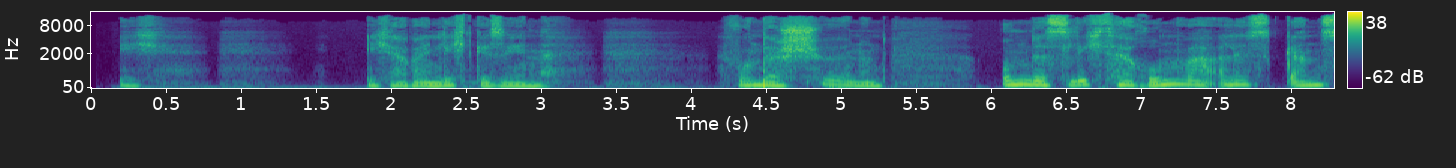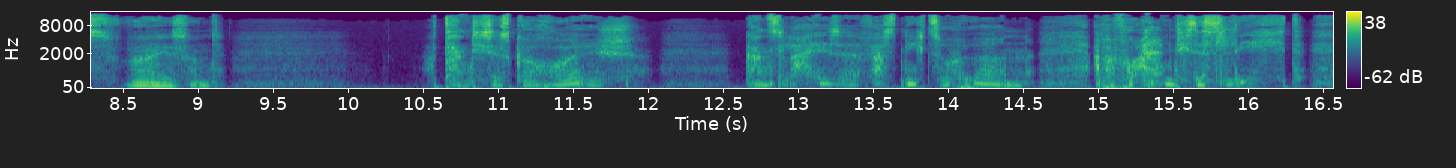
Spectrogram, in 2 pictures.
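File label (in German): synchron, sprecher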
